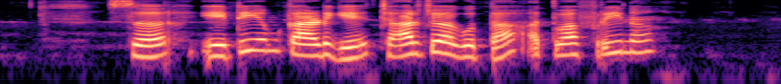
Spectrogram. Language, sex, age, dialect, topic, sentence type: Kannada, female, 41-45, Dharwad Kannada, banking, question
